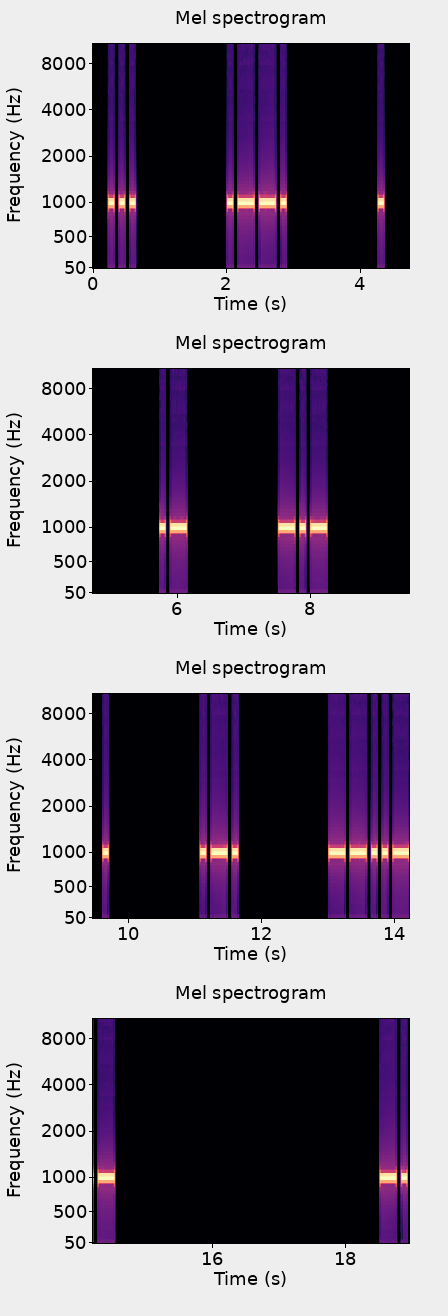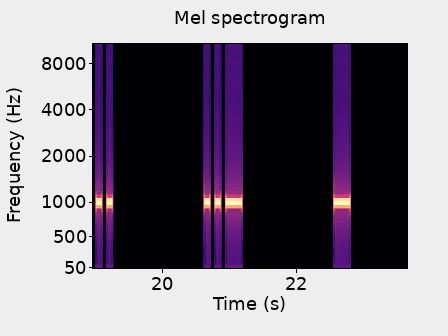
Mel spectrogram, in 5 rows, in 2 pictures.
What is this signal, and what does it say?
Morse code, heard as a keyed tone, about 15 wpm, spaced as for 5 wpm, 1000 Hz. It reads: SPEAKER, BUT
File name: qotdfiles / 5wpm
